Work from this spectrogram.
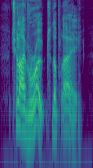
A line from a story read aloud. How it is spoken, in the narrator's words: said William irritably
